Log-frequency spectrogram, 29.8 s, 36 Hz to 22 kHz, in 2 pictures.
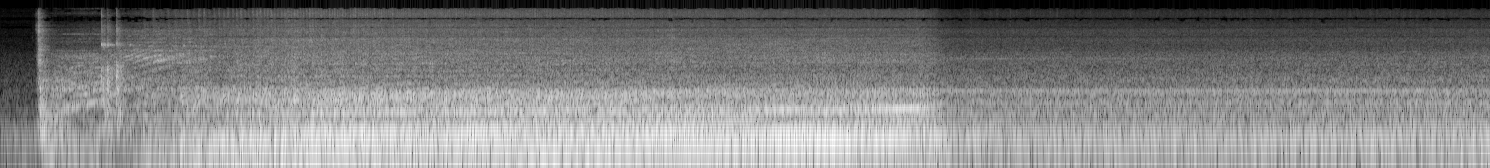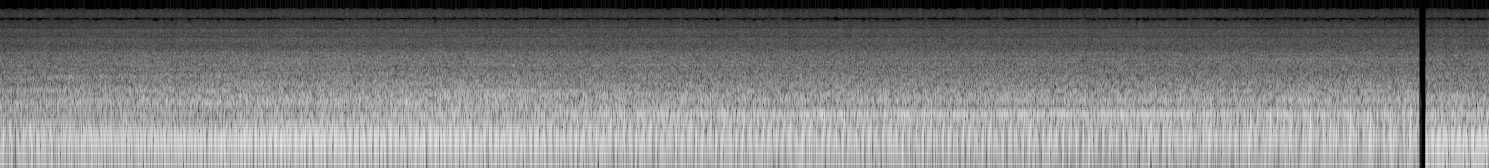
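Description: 2014 Cummins 2500 kW diesel generator set starting up: the engine catches almost at once and rises quickly to a loud, heavy run. About nine seconds in the level drops suddenly, and it settles into a steadier, lower run.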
